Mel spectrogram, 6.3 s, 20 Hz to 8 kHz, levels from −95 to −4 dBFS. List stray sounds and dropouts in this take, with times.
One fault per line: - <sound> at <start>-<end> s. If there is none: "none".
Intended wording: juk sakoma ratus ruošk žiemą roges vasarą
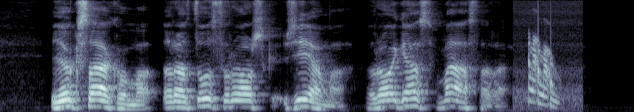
- chirp at 5.3-5.6 s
